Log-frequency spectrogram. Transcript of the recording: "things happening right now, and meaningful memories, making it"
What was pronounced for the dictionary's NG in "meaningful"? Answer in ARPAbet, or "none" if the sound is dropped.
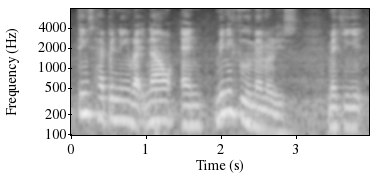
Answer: none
